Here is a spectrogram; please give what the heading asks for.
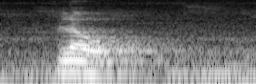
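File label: lou 'tu rostro', Teotitlán del Valle Zapotec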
